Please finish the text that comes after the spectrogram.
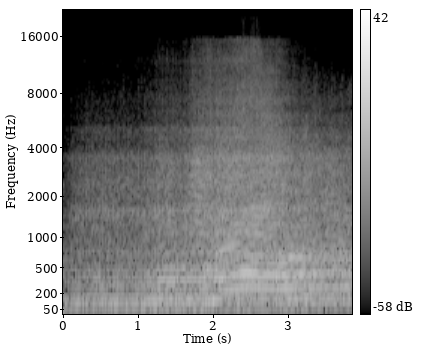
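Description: Drag race cars, including a low-slung 1996 Chevrolet Beretta, roar down the strip at a Mutt and Jeff bracket race, a loud sustained engine howl climbing in pitch through the gears, close and without talk.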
